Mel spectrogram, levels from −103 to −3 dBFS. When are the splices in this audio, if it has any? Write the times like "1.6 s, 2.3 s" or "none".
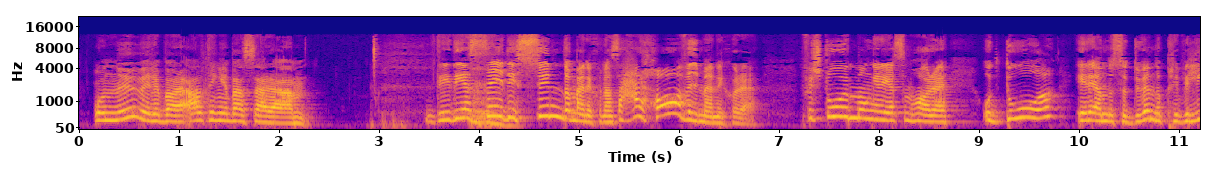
none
